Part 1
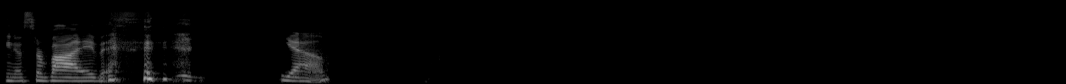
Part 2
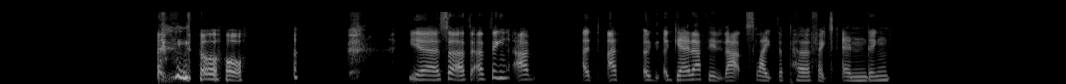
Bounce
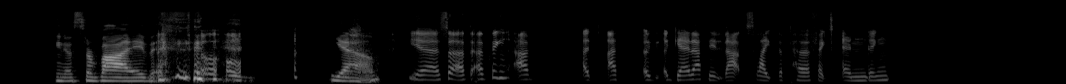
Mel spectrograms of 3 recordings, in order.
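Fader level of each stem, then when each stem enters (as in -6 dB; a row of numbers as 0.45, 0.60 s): +0.5, -12.0 dB; 0.50, 0.00 s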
